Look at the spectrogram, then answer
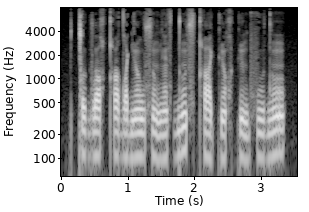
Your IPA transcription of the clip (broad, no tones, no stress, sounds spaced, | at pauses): ǀ ʊ ɡ l ɔ χ qʰ ʊ dˤ ʊ ɡʲ ɔ̃ w s õ ɡ æ̃ s d̪ ũ s qʰ æ kʲ õ χ kʲ ũ ɡ f u d õ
